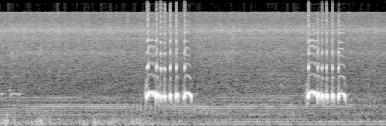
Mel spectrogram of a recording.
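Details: Zebra dove song meant to make silent doves answer: two quick phrases of stuttering, bouncy coos about two seconds apart over a low rumbling background.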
